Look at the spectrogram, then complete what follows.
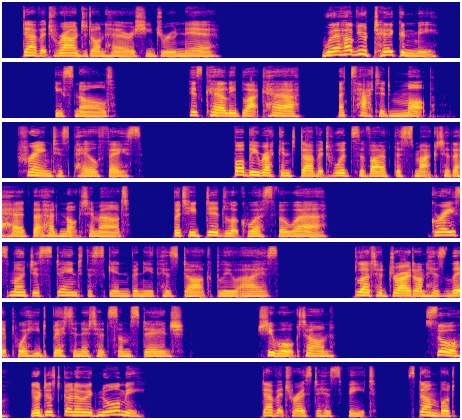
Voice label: lancashire voice audiobook, Lancashire Female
